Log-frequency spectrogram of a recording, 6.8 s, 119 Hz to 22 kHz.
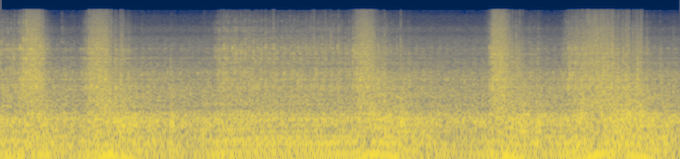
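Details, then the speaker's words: Abandoned 1968 Buick LeSabre V8, run up to around 190°: deep, smooth rumble with clean throttle blips rising and settling evenly; sounds healthy. "this is rehab for the Buick let me tell you it's sounded pretty damn good this is all Buick power I like it I like the way she sounds"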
